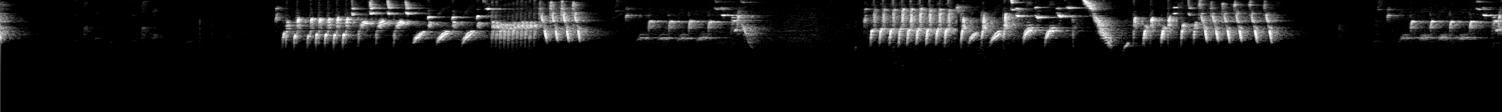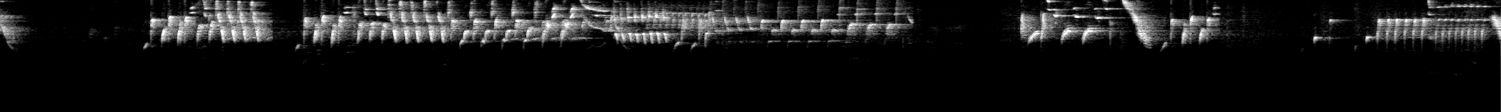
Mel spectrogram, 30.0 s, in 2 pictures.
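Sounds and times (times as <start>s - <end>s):
finch singing trills and chattering notes: 2.8s - 7.6s, 8.5s - 12.8s, 13.8s - 15.3s, 15.9s - 24.2s, 25.2s - 30.0s.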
